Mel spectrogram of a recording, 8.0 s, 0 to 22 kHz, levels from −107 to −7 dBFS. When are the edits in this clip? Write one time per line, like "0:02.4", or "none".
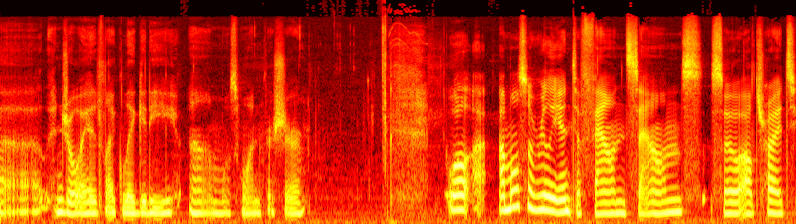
0:04.3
